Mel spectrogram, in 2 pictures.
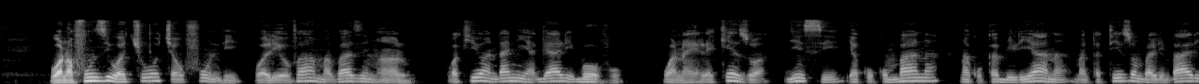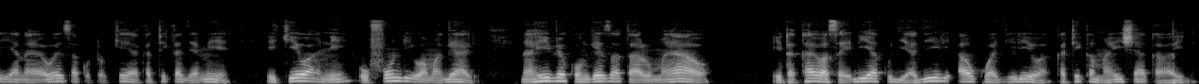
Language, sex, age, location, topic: Swahili, male, 25-35, Dar es Salaam, education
